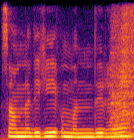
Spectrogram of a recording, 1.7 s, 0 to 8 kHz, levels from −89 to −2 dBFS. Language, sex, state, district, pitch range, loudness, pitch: Hindi, female, Uttar Pradesh, Shamli, 215-230 Hz, -11 LUFS, 225 Hz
